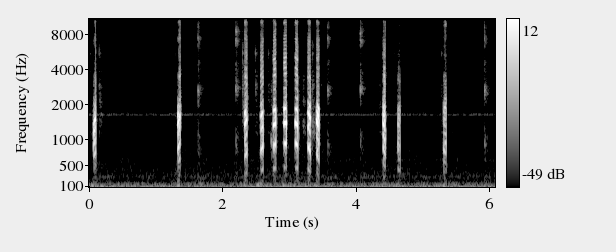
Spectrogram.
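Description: Sharp clicks from computer controls: one click, a quick run of about six clicks in just over a second, then a few single clicks spaced apart, as frames are stepped through in animation software.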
